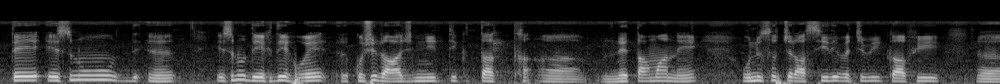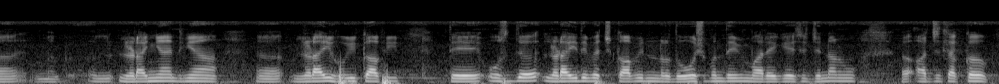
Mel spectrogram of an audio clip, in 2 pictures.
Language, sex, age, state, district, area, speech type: Punjabi, male, 30-45, Punjab, Bathinda, rural, spontaneous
